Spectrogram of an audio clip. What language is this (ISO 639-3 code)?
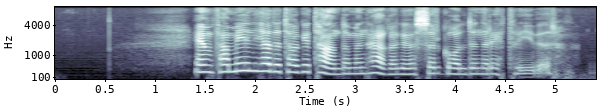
swe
